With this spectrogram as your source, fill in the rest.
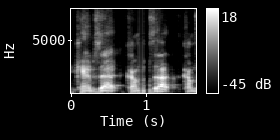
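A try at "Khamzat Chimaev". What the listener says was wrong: Hamzat. Don't say the K. Kamzat Chimaev. and if you want it to be politically correct, it's Kamzat Chimaev. Kamzat Chimaev.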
